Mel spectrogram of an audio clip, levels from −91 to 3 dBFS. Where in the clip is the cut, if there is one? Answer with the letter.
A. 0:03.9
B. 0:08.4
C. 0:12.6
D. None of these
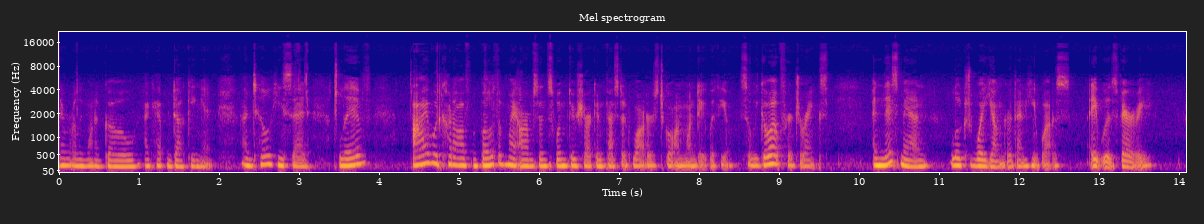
B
